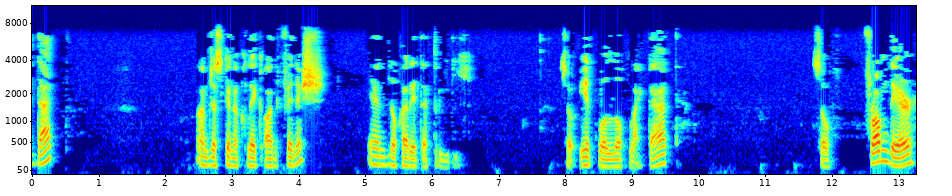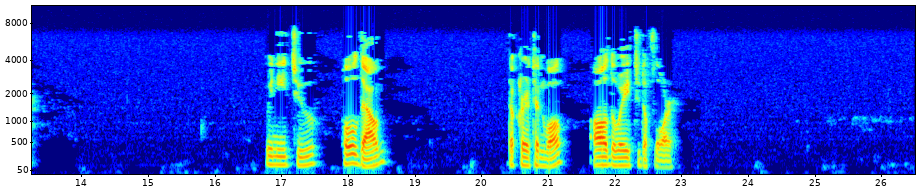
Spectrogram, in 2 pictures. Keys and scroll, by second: 8.2 Escape, 8.4 Escape, 14.6 Escape, 19.6 Escape, 26.0 Escape.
